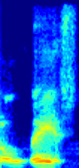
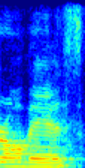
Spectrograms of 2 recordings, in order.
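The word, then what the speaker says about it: Olweus: want more information about Olveus, it's spelled spell it for me. O-L. It's O-L-W-E-U-S. Yeah. Dr. Olveus was Swedish, so that W for us in the English language is a V.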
